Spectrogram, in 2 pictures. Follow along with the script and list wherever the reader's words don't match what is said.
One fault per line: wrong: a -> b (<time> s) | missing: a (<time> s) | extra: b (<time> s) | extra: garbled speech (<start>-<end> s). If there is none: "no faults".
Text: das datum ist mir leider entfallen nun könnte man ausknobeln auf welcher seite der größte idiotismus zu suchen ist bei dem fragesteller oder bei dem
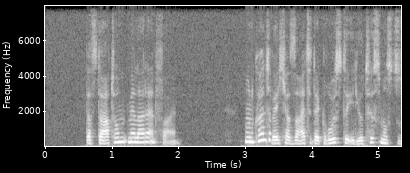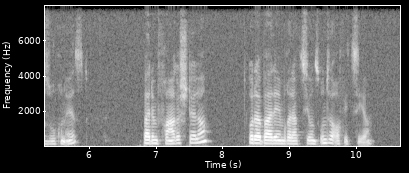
missing: ist (1.2 s)
missing: man ausknobeln auf (3.4 s)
